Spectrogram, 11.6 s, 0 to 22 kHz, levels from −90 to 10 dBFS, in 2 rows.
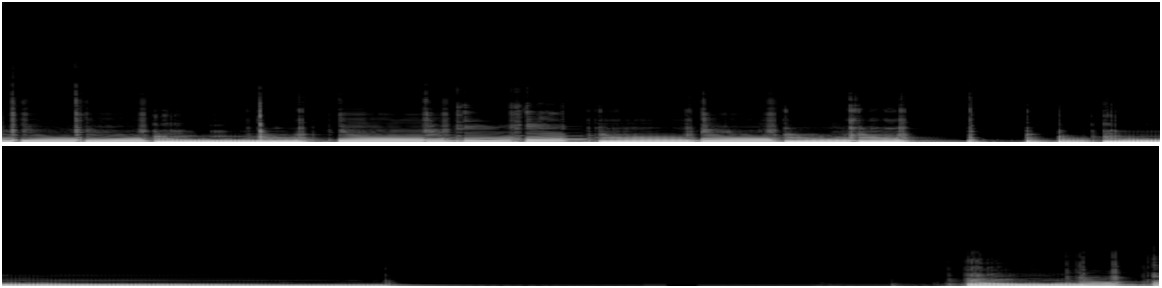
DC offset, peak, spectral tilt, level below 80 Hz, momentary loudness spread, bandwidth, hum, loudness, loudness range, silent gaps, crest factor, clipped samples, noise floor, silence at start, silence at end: under 0.1%; -2 dBFS; -13.5 dB/octave; -22 dBFS; 10 LU; 2.1 kHz; none; -17 LUFS; 11 LU; 9.11-9.27 s; 14 dB; under 0.1%; -75 dBFS; 0 s; 0 s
